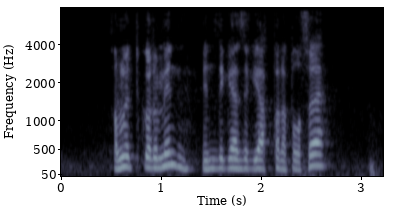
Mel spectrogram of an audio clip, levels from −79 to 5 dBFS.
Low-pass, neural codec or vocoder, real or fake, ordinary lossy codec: none; codec, 16 kHz, 1.1 kbps, Voila-Tokenizer; fake; none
